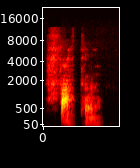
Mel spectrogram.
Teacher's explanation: Look, it's pronounced much how it's spelt, except rather than a D, it's a big fat T. Fata. Put your tongue behind your teeth.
